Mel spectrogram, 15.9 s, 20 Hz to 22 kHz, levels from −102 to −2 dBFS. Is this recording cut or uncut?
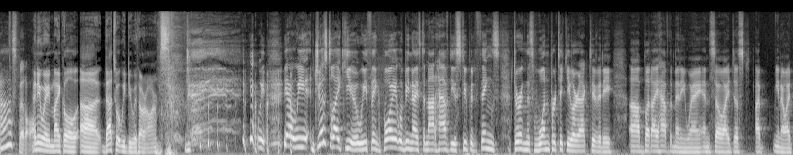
uncut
